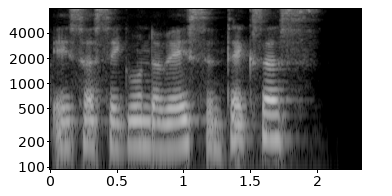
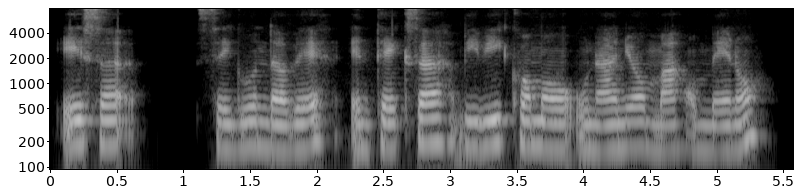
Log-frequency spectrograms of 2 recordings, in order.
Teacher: Este es otro ejemplo de la aspiración de S de mi entrevista. Como se puede ver, el fenómeno ocurre también con la letra Z al final de la palabra vez.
